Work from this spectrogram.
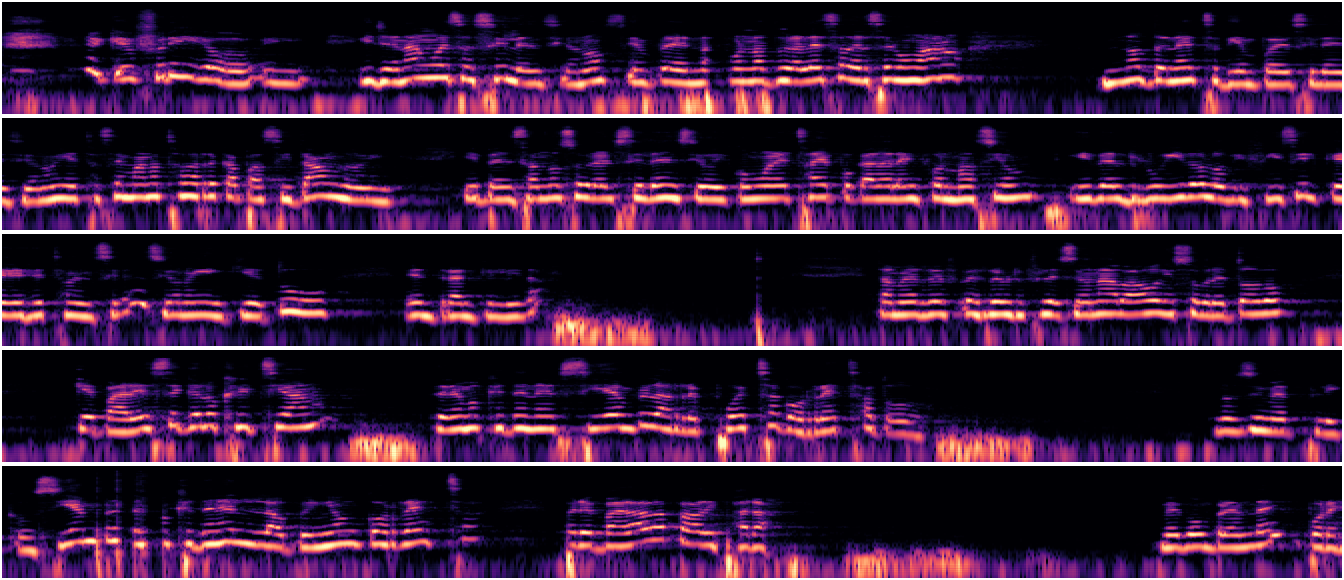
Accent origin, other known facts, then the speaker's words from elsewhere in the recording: Andalusia, Spain; porque yo, como buena andaluza, hablo mucho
